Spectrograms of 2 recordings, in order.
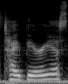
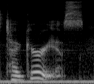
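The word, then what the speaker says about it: Tigurius: of tigerious sir see i always keep wanting to say his name is tiberius but i know that's not correct so i'm like no it's tigerius takarius uh yeah if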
